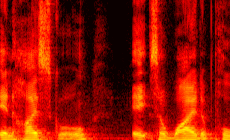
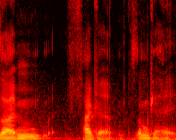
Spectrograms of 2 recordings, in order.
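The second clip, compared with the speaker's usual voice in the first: normal talking voice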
